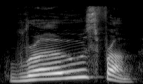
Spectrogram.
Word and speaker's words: rose from: was it 바로 이거였죠 rose from 우리가 잘 안 되는 발음 중에 하나가 R 운죠이 발음 하실 때는 혀가 입 안에서 어디에도 닿지 않으시게 발음하시면 됩니다 rose From from 자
